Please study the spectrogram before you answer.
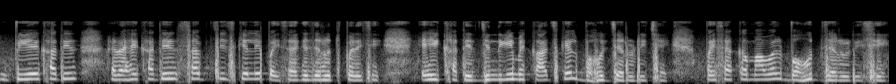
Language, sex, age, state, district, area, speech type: Maithili, female, 45-60, Bihar, Sitamarhi, rural, spontaneous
